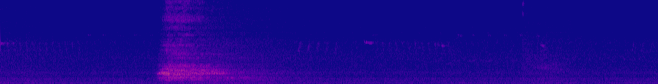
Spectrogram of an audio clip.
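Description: A woman's long audible sigh, a soft breathy exhale that starts about one and a half seconds in and fades out over about a second, in an otherwise quiet room.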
